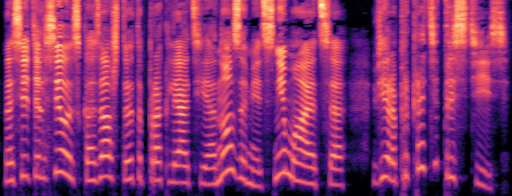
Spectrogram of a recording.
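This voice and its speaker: For an audiobook, a woman voices a cheerful young noblewoman in a high, bright pitch, teasing and pressing with theatrical, insistent flair. Her delivery is animated at a moderate pace, and the recording is close and dry.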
